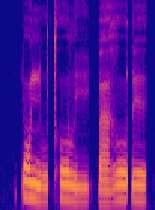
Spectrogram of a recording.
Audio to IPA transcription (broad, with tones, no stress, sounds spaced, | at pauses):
p ɔ˦ ɲ u˨ tʰ o˦ l iː˨ k͡p a˨ ɣ o˦ ɗ ɪ˦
